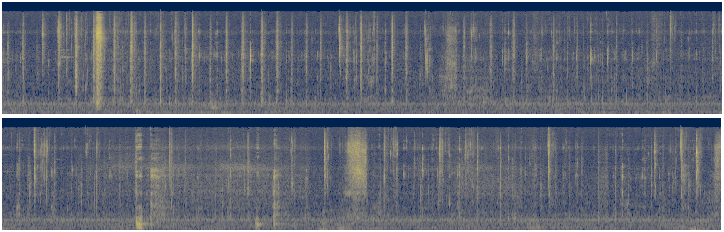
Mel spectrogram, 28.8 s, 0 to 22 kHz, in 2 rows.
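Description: A person chewing and biting food close to the microphone, with many small clicks and a few louder knocks, the loudest about 17 seconds in. A faint steady hum runs underneath.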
